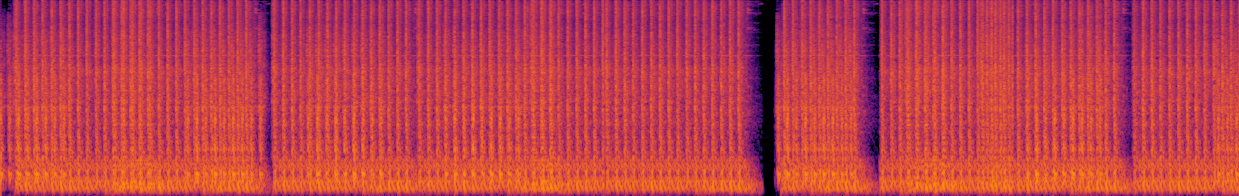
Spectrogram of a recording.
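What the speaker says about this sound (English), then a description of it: "Those were gunshots." Sustained automatic gunfire in a Minecraft thriller movie rattles in long rapid bursts, loud and close, with a few brief pauses between volleys.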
